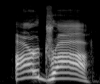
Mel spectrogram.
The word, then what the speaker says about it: Ardara: Ardra. – No way. – Yeah. – Okay. – Everybody in the world mispronounces Ardra, but it is spelt Ardara. Yeah.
